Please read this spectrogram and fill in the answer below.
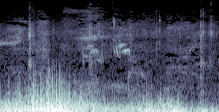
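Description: Wind buffeting a handheld phone's microphone outdoors: a rough low rumble that swells about half a second in and then eases off.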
